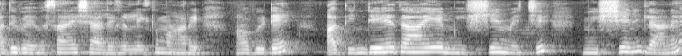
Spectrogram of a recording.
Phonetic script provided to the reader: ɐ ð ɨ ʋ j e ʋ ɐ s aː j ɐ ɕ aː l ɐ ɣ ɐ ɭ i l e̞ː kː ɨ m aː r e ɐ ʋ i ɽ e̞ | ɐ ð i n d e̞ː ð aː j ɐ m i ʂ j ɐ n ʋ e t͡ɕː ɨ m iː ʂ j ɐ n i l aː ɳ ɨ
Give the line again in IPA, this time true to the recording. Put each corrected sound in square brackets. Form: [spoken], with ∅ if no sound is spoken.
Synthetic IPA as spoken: ɐ ð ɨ ʋ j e ʋ ɐ s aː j ɐ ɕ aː l ɐ ɣ ɐ ɭ i l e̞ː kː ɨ m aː r [i] ɐ ʋ i ɽ e̞ | ɐ ð i n d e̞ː ð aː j ɐ m i ʂ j ɐ n ʋ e t͡ɕː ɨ m [i] ʂ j ɐ n i l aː ɳ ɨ

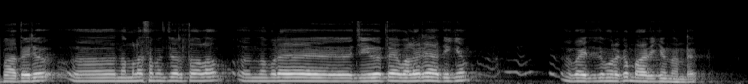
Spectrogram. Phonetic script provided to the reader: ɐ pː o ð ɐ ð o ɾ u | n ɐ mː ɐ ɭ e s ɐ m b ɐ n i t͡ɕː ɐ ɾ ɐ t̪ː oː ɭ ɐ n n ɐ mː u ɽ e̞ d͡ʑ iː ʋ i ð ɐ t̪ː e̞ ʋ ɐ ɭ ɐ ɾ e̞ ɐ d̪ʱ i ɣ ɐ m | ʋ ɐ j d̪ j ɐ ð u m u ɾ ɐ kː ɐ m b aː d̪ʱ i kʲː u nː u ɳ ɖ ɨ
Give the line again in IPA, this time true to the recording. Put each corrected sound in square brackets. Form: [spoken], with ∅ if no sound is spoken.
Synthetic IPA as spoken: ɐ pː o [∅] ɐ ð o ɾ u | n ɐ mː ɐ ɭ e s ɐ m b ɐ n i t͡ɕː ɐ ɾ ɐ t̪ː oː ɭ ɐ [m] n ɐ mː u ɽ e̞ d͡ʑ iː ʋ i ð ɐ t̪ː e̞ ʋ ɐ ɭ ɐ ɾ e̞ ɐ d̪ʱ i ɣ ɐ m | ʋ ɐ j d̪ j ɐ ð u m u [r] ɐ kː ɐ m b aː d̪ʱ i kʲː u nː u ɳ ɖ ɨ

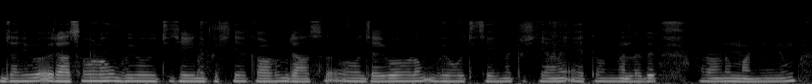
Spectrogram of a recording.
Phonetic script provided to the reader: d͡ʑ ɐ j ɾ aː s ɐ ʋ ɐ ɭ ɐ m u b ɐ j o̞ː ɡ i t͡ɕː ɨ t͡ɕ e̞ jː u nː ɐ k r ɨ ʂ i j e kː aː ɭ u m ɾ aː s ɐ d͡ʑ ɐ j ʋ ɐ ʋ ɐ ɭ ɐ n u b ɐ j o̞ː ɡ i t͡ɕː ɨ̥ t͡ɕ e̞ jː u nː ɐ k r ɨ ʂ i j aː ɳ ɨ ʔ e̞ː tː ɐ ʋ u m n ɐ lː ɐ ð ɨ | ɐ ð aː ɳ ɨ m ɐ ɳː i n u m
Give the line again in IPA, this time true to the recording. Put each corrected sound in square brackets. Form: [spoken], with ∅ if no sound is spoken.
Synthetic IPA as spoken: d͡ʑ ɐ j ɾ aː s ɐ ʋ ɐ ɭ ɐ m u b ɐ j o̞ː ɡ i t͡ɕː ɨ t͡ɕ e̞ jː u nː ɐ k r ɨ ʂ i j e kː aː ɭ u m ɾ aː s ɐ d͡ʑ ɐ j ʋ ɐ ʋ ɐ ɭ ɐ [m] u b ɐ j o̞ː ɡ i t͡ɕː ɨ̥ t͡ɕ e̞ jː u nː ɐ k r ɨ ʂ i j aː ɳ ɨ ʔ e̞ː tː ɐ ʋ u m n ɐ lː ɐ ð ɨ | ɐ ð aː ɳ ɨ m ɐ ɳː i n u m

